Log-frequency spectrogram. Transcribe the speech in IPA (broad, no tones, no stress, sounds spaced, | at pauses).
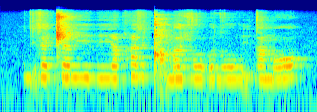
d ḭ z ɛ ǁ ɛ β iː β iː qʰ i z ɘ ǃ a̰ m ɐ ç oː ʔ o d oː β ḭ ɡ a m ɔ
